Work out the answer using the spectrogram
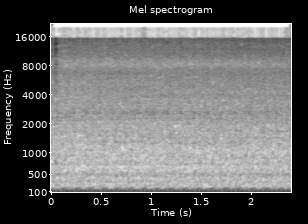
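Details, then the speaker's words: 2006 Ford F150 V8 with multiple misfires from a vacuum leak; with the leaking vacuum hose blocked off, deep steady rumble at idle, even with no miss; normal idle. "pero si tomamos esta manguera amigos y la tapamos qué tal parejito parejito"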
